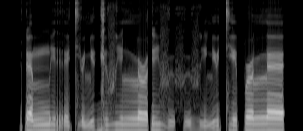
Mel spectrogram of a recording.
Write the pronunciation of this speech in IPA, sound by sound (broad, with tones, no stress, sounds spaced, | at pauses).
ɗ ɛ˥ mː i˥ r e˩ tʲ ə˞˩ lʲ ɨ˥ ɡʲ ɨ˥ v i˥ lː ə˞˥ ɗ i˥ v ʉ˩ f ʉ˩ v i˩ lʲ ʉ˥ tʲ e˥ p ə˞˥ lː ɛ˥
